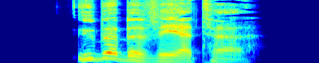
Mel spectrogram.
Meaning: inflection of überbewerten: 1. first-person singular present 2. first/third-person singular subjunctive I 3. singular imperative
- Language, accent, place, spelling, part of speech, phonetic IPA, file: German, Germany, Berlin, überbewerte, verb, [ˈyːbɐbəˌveːɐ̯tə], De-überbewerte.ogg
